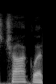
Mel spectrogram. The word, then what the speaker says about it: chocolate: To pronounce chocolate, have in mind that the size of the syllable indicates where the accent or stress is. In this case, the accent is in the first syllable, corresponding to chaw.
